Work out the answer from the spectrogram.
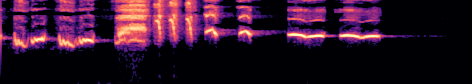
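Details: Orange-headed thrush song used as a lure to prompt silent birds to sing: quick warbled notes and a rough chattering burst, followed by two long, clear, high whistles with a slight wavering.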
